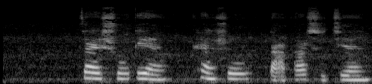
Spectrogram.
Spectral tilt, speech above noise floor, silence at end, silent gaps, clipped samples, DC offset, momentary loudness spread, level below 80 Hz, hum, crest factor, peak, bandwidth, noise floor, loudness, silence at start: -5.5 dB/octave; 31 dB; 0 s; none; under 0.1%; under 0.1%; 8 LU; -64 dBFS; none; 18 dB; -4 dBFS; 15.5 kHz; -50 dBFS; -21 LUFS; 0.85 s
